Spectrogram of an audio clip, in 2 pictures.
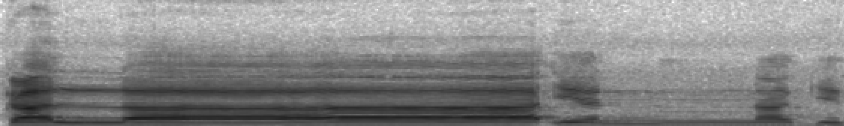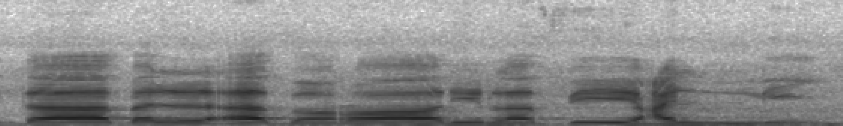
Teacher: In itu gunnah musyaddah, dengung tahan 2 harakat.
